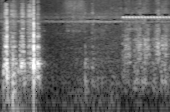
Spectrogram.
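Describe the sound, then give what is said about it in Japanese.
Wood being scraped and shaved thin by hand: a quick run of rhythmic, rasping strokes, then quieter, softer scraping. “ひたすら削れ。 削るよ。”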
